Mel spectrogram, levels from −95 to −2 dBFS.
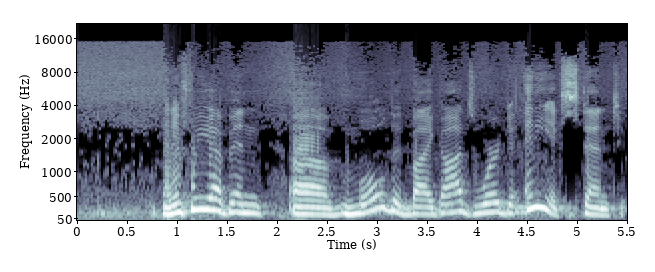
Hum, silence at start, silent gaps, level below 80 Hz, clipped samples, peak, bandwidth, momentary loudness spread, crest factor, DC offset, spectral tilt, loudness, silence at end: none; 0 s; none; -44 dBFS; 0.7%; 0 dBFS; 16 kHz; 10 LU; 10 dB; under 0.1%; -6.5 dB/octave; -10 LUFS; 0 s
